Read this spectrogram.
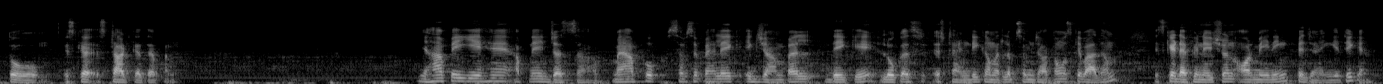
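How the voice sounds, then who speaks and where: A man teaching law, explaining step by step and often checking in with "okay". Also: medium pitch. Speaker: law lecturer. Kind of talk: explanatory lecture. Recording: slightly dull lo-fi sound with faint background noise.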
